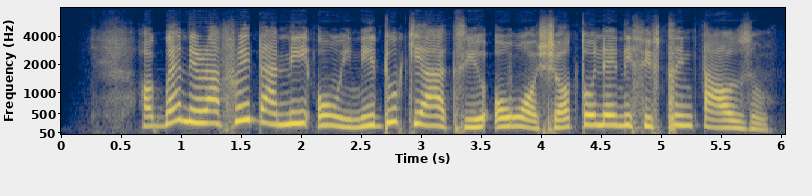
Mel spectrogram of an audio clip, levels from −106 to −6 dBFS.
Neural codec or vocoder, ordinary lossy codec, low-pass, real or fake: codec, 16 kHz, 4 kbps, FunCodec, trained on LibriTTS, 50 frames a second; none; none; fake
